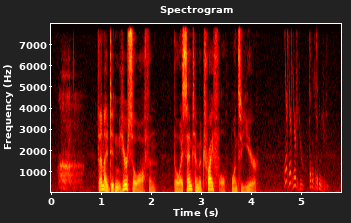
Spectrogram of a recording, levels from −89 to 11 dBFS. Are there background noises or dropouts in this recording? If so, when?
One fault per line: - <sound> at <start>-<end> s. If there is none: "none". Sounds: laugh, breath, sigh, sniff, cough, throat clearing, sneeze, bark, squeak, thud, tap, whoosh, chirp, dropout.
- sigh at 0.1-0.7 s
- chirp at 4.7-5.6 s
